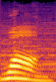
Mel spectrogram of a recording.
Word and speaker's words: Wang: Negative, Evelyn Wang. My navigation systems aren't operating as intended. It's pronounced Wong, and your systems are in error.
